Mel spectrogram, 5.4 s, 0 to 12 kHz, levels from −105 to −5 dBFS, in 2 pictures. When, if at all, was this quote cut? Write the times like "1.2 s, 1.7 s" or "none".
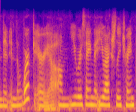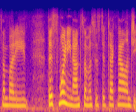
none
